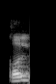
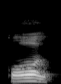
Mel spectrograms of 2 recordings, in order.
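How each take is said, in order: First: The o vowel is short. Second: The o vowel is long. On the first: The speaker calls it wrong. "कोल नहीं होगा" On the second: The speaker calls it right. "बड़ा ओ"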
